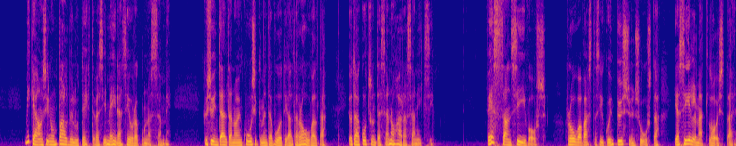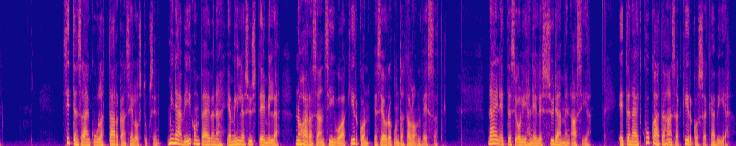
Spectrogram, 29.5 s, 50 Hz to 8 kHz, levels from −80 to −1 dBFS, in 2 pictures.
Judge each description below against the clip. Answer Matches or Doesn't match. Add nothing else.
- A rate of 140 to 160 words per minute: Doesn't match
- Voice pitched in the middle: Matches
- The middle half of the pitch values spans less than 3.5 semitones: Doesn't match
